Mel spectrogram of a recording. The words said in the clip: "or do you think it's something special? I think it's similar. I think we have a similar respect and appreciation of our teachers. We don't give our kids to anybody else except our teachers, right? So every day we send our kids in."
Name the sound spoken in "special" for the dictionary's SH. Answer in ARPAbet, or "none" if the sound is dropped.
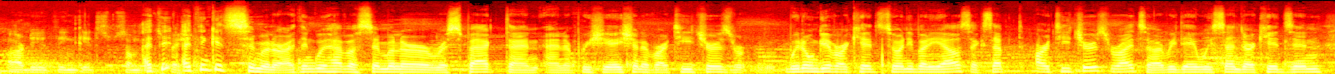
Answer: none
